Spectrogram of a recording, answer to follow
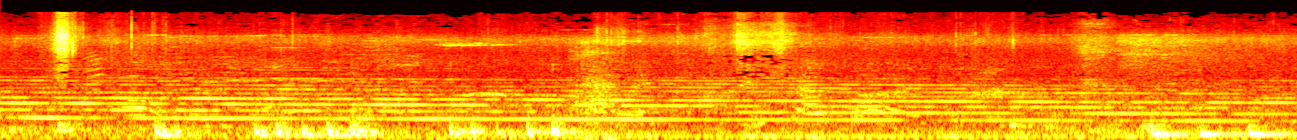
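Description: A siren sounding one long, slowly falling wail throughout, most likely from the fire engines approaching up the street, with voices underneath.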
